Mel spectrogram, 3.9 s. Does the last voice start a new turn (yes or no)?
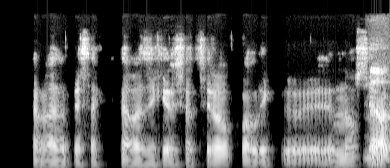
yes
